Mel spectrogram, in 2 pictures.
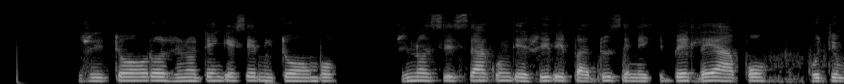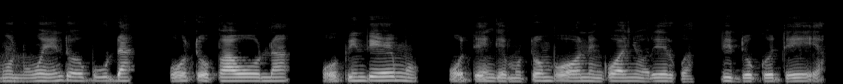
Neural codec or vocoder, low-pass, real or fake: none; 10.8 kHz; real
